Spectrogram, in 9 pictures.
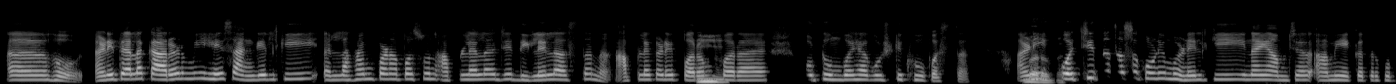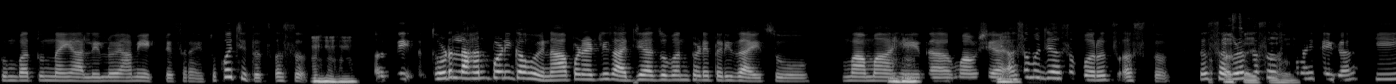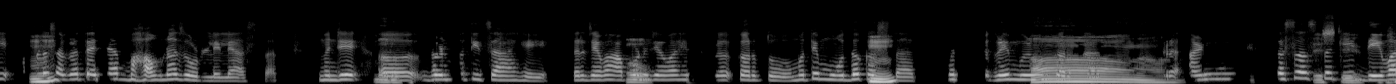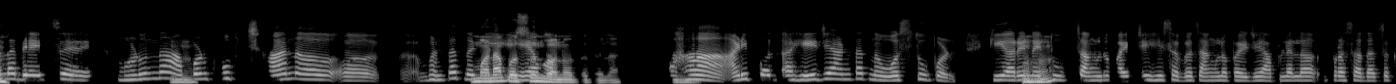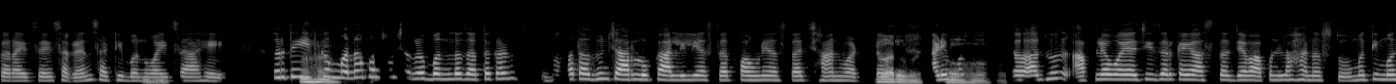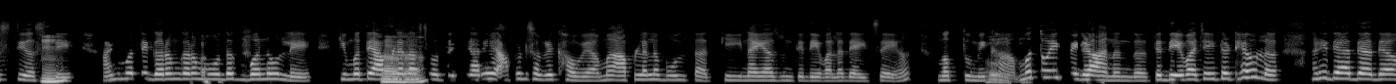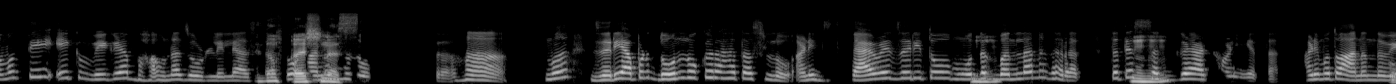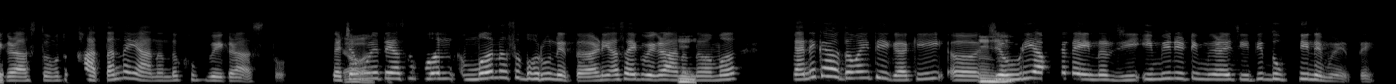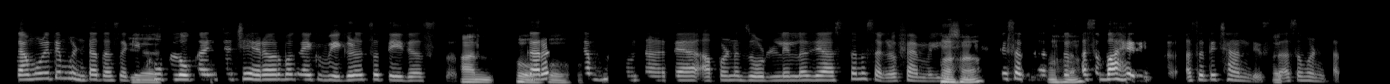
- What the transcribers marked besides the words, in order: distorted speech; other background noise; drawn out: "हां"; laughing while speaking: "एकदम"; chuckle; chuckle; in English: "फ्रेशनेस"; unintelligible speech; in Hindi: "क्या बात है"; static
- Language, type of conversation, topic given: Marathi, podcast, अन्न आणि मूड यांचं नातं तुमच्या दृष्टीने कसं आहे?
